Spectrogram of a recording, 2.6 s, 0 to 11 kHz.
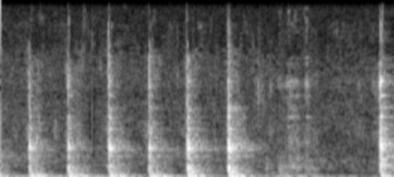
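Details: Subaru Levorg VM4 at about 104–105k km, treated for caliper knock: with a machined repair guide pin fitted at near-zero clearance, only light, soft taps about four a second remain, versus loud rattling with the factory pin.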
